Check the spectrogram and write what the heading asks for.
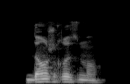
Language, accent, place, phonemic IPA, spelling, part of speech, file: French, France, Lyon, /dɑ̃ʒ.ʁøz.mɑ̃/, dangereusement, adverb, LL-Q150 (fra)-dangereusement.wav
- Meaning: dangerously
